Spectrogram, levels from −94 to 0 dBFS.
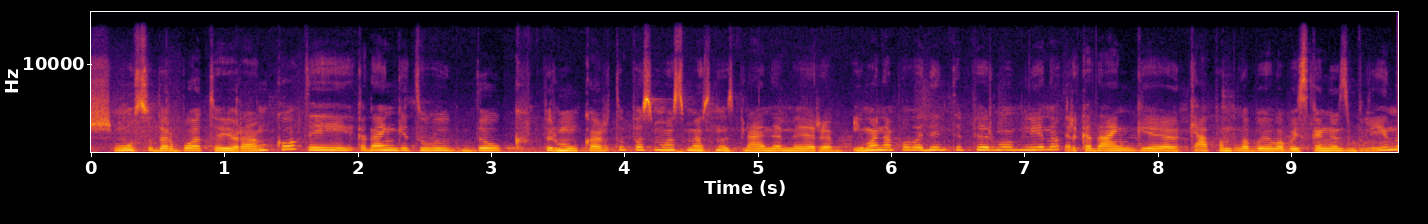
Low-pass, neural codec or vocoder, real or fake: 14.4 kHz; none; real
